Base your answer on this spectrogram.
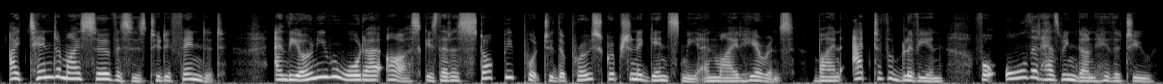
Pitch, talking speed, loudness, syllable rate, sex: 205 Hz, 200 wpm, -17 LUFS, 5.3 syllables/s, female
